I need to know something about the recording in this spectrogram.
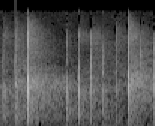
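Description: A quick, uneven run of sharp clicks or taps, several a second, over a faint hiss.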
